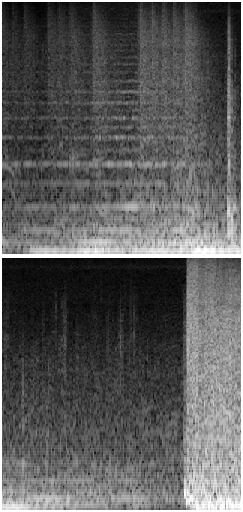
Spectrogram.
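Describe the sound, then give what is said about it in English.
Low rumbling background with a single sharp crack midway, then a van is blown apart by a sudden, massive explosion that roars loudly until the end. “Without warning, the van is blown apart by an almighty explosion.”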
